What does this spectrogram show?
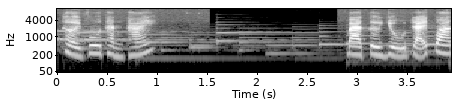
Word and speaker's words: Từ Dụ: Từ Dũ là do phát âm sai của Từ Dụ mà ra.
